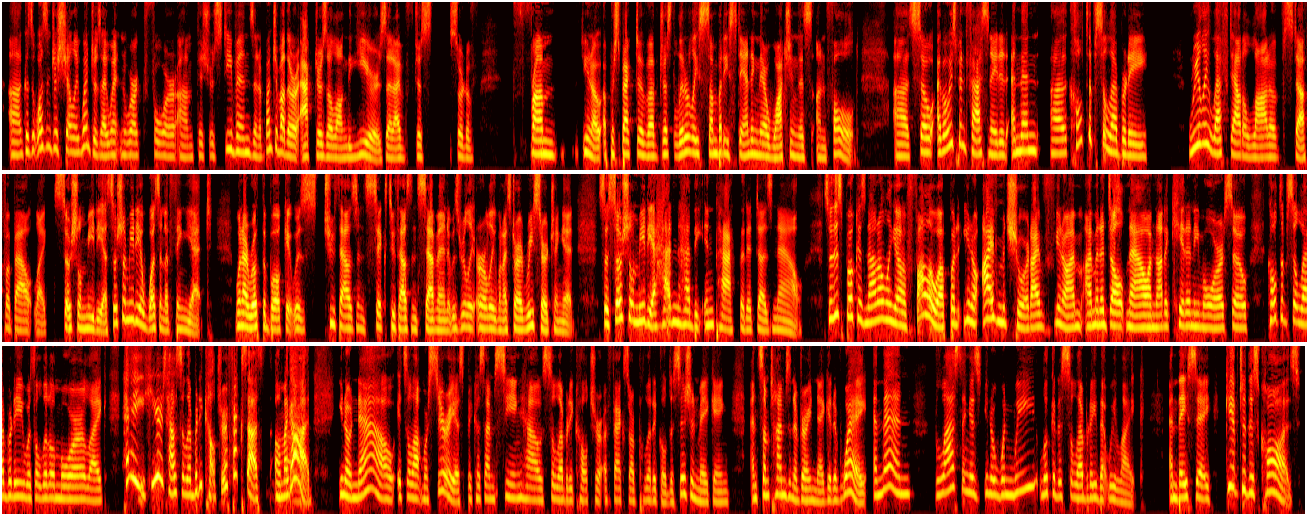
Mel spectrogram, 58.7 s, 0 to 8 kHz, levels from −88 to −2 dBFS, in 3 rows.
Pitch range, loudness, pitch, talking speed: 165-230 Hz, -26 LUFS, 190 Hz, 200 wpm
